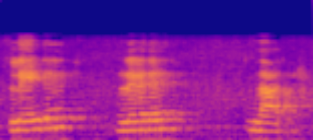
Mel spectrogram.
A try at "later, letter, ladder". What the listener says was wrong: So yeah, getting that tongue pulled back for the R at the end is probably going to be important for you. And but those vowels, perfect. You're getting that, the difference between those 3 vowels.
